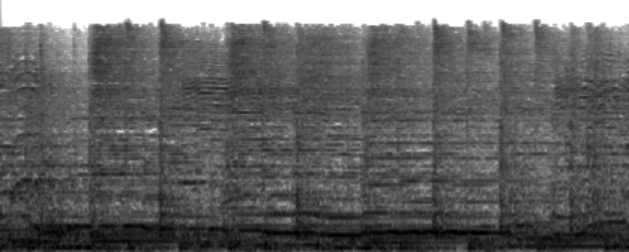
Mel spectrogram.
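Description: Live band playing: electric guitars, bass and a drum kit, with a bending melodic lead line over a steady beat.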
